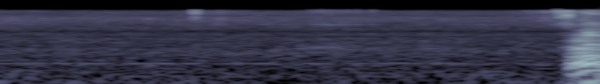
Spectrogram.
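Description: Near silence: faint room tone with a low steady hum, then a man starts speaking right at the end.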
